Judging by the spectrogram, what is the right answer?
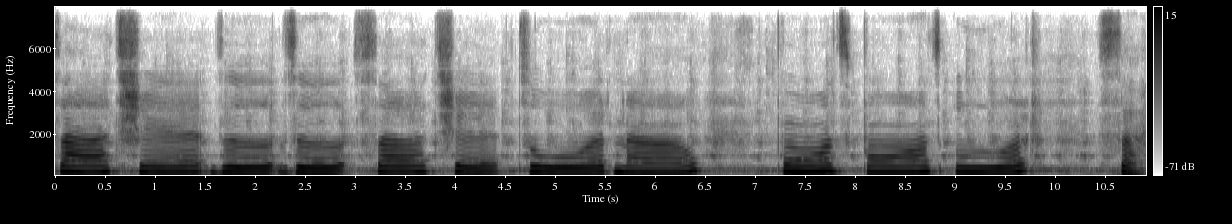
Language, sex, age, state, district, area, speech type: Kashmiri, female, 30-45, Jammu and Kashmir, Anantnag, urban, read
